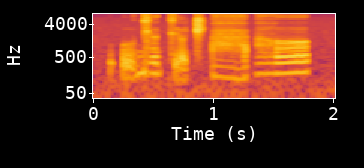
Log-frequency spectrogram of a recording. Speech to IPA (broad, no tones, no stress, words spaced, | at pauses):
ʔṵɡʲɵkʲɔ̰t͡ʃʼa̤ | ɦɤ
